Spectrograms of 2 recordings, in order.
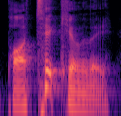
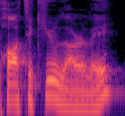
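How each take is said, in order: First: The stress falls on the second syllable. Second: The stress does not fall on the second syllable. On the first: The speaker calls it right. "our second syllable here is our stressed one" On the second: The speaker calls it wrong. "not particularly"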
